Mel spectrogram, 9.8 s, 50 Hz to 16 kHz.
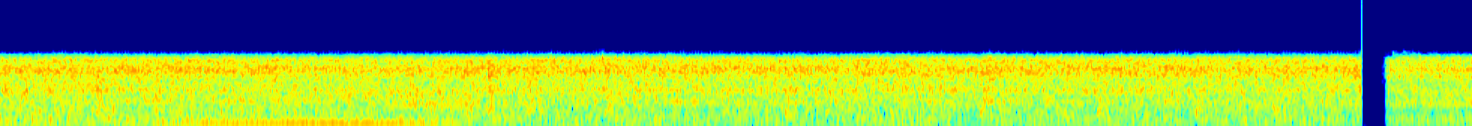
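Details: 2004 VW Jetta wagon, 1.9L TDI (BEW), which had run out of fuel, after priming the pump: fires and settles into a steady, even diesel clatter at idle with no misses. Normal start and idle.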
